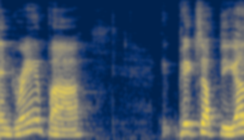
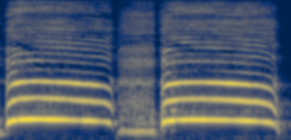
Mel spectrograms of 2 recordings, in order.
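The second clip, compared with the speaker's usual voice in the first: high loud mock wail; loud high mock bawl; child bawling; 3 dB louder than usual. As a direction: wail like a crying toddler. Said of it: "starts bawling his eyes out".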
